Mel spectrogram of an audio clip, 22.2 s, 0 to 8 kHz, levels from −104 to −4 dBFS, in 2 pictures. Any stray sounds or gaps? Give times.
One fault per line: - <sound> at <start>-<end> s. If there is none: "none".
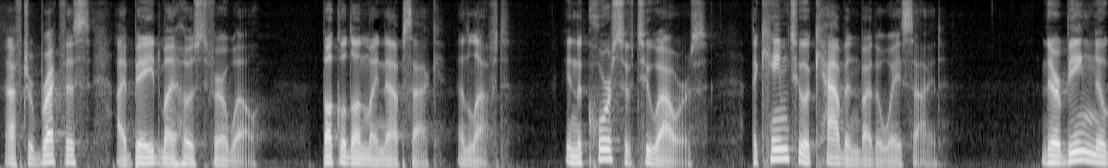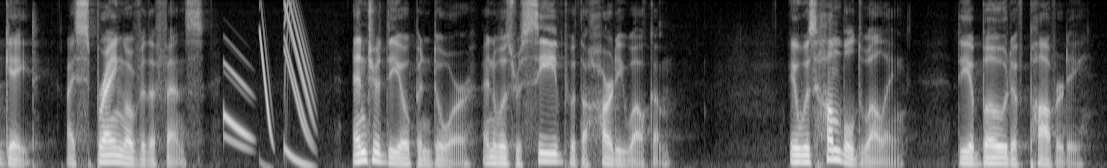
- chirp at 13.3-14.3 s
